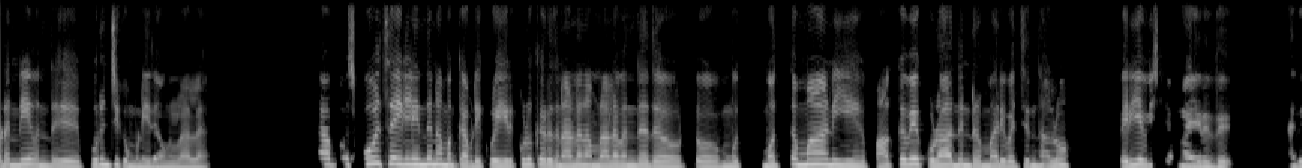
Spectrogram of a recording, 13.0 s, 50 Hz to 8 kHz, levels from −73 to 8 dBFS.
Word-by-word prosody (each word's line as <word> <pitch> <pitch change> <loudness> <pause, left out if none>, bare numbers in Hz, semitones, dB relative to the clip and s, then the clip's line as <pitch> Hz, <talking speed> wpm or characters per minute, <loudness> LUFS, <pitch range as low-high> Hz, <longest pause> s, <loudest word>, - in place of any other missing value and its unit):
உடனே 240 +2 +1
வந்து 225 +1 -1 0.3
புரிஞ்சுக்க 250 -1 0
முடியுது 180 -1 -2
அவுங்களால. 165 0 -4 1.2
அப்போ 275 +1 -5
ஸ்கூல் 305 +2 0
சைட்ல 275 -2 +3
இருந்து 270 +1 +6
நமக்கு 250 -3 +2
அப்பிடி 220 -1 0
கு 240 - 0 0.3
குடுக்குறதுனால 235 -3 0
நம்மளால 220 0 +1
வந்து 225 +1 +1
அத 220 0 -1 0.4
டோ 220 - -1 0.3
மொத் 210 0 -3 0.2
மொத்தமா 260 +5 +2 0.2
நீ 245 - +3 0.4
பார்க்கவே 255 +6 +1
கூடாதுன்றமாரி 230 -1 +2
வச்சிருந்தாலும் 225 +3 -2 0.5
பெரிய 225 +4 +2
விஷயமாயிருது. 200 -5 -2 0.7
அது 205 +1 -3
230 Hz, 120 wpm, -18 LUFS, 215-250 Hz, 1.2 s, இருந்து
